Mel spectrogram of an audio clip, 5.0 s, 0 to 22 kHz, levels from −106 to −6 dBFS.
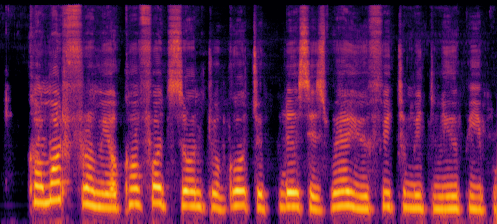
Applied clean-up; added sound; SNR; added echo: neural mask model Resemble Enhance denoiser.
